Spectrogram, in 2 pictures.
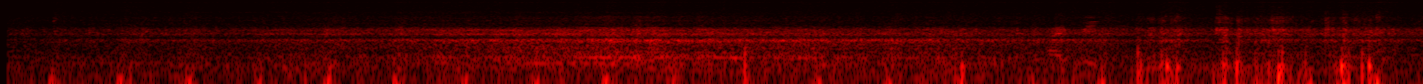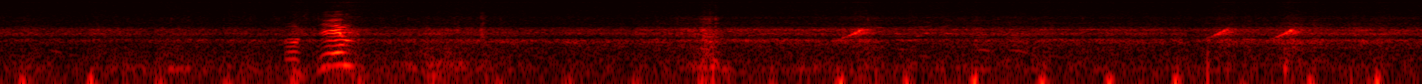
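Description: Bicycle ride noise on a handlebar or body-mounted camera: a run of dull low thumps, two or three a second, with a faint steady hum early on and a few short high chirps in the second half.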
